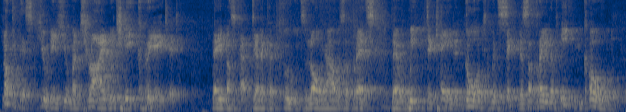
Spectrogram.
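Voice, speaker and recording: An actor playing a fanatical, grandiose young scientist in an old-time radio horror drama, declaiming with feverish excitement. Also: male voice, mid-range voice, moderate pace, natural voice. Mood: grandiose, raving. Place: live stage show in a community hall. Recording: echoey community hall, far from mic.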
